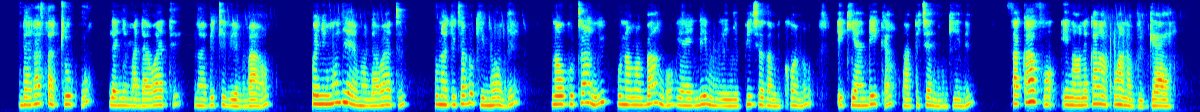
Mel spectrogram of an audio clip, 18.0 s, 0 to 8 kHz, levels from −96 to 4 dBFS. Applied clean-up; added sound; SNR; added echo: neural mask model DeepFilterNet 3.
